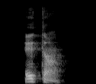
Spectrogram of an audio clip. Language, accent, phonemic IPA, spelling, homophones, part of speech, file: French, France, /e.tɛ̃/, éteint, étaim / étaims / étain / étains / éteints, verb / adjective, LL-Q150 (fra)-éteint.wav
- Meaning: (verb) 1. third-person singular present indicative of éteindre 2. past participle of éteindre; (adjective) 1. extinct 2. dead, lifeless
